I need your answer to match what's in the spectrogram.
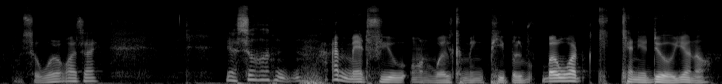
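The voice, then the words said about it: Non-native English accent. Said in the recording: “I'm not good at English. ... because I have an accent, because I'm not from here.”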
